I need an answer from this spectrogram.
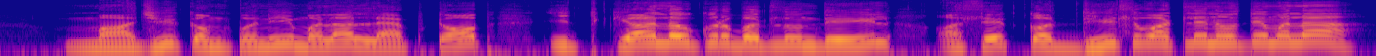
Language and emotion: Marathi, surprised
